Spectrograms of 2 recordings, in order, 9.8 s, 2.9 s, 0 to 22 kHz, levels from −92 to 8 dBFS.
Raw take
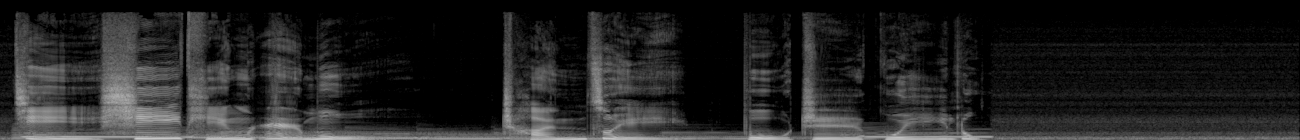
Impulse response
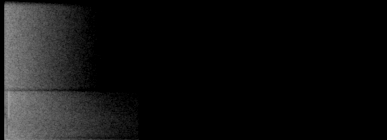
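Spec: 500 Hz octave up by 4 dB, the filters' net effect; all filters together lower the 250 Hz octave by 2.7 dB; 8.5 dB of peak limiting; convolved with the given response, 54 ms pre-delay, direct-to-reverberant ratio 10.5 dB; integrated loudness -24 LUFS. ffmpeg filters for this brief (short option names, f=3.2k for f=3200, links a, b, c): -filter_complex "[0:a]equalizer=f=250:t=o:g=-6,equalizer=f=500:t=o:g=7,alimiter=limit=-16.5dB:level=0:latency=1,asplit=2[a][b];[1:a]atrim=start_sample=2205,adelay=54[c];[b][c]afir=irnorm=-1:irlink=0,volume=-24dB[d];[a][d]amix=inputs=2:normalize=0,volume=2dB"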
